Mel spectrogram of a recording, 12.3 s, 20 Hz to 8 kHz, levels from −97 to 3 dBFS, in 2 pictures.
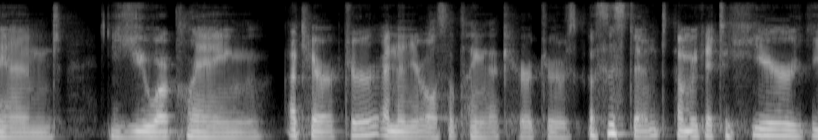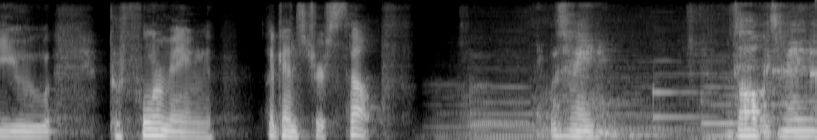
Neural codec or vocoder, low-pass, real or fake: codec, 44.1 kHz, 2.6 kbps, SNAC; 7.2 kHz; fake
